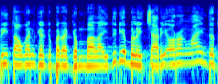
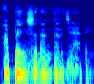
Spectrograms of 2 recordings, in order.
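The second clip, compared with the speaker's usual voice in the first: lower, softer gentle voice of God; voice of the Holy Spirit; 10 semitones lower, 10 dB quieter than usual. Retold or imitated. The Holy Spirit gently answering the doubting preacher, low and soft. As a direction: speak down to him like a patient father. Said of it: "Roh Kudus bilang di sini".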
